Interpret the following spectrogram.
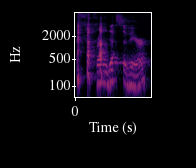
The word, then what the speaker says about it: Remdesivir: And how do you pronounce it correctly? Remdesivir. Okay, it was pretty close.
